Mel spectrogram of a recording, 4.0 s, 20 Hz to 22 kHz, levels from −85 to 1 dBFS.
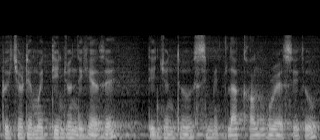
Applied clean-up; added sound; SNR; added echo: neural mask model Resemble Enhance denoiser.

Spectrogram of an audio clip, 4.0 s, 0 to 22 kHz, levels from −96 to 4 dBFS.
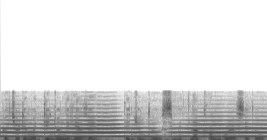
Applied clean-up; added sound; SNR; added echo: none; Trumpet; 0 dB; none.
